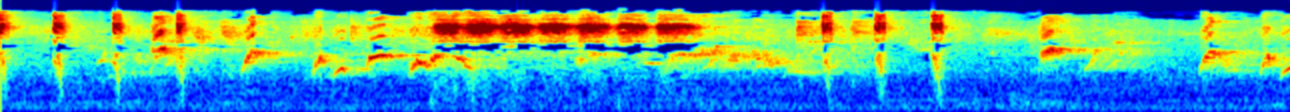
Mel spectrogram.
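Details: Caged red-whiskered bulbul: clipped chirps and short, swooping whistled notes, broken mid-way by a sustained, very high, buzzing trill that lasts about a second.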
